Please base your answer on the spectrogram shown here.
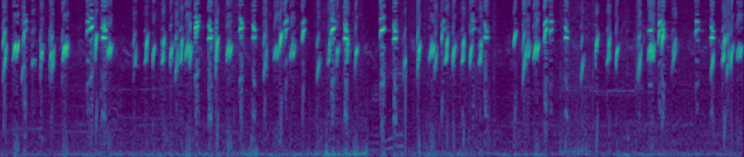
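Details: European goldfinch female twitter called batbata, intended to provoke a silent male to sing: continuous quick sequences of bright, high, slightly buzzy chirps with only tiny breaks.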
